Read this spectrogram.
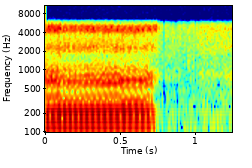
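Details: French bulldog asleep flopped over in an odd position, snoring: a short, loud, low rumbling snore.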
